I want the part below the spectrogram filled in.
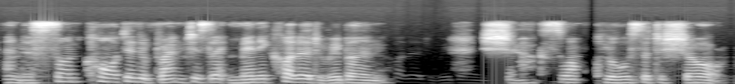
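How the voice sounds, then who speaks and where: A woman telling an animal folktale on the radio, with theatrical, deliberate phrasing and an expressive delivery. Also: deep voice, dull audio. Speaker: radio storyteller.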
